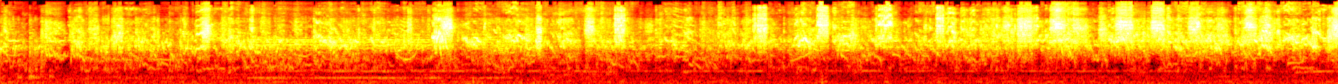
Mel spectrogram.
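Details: A colony of budgies including a breeding pair keeps up steady overlapping chirps and harsh squawks, brighter sharp notes popping out of the dense chatter, with a faint tonal hum.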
